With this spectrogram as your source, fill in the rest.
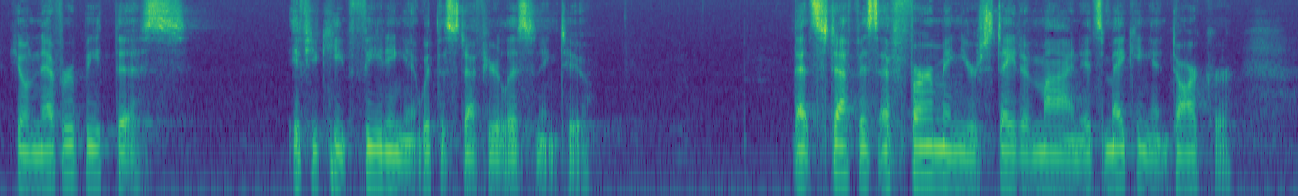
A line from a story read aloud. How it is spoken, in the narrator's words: gently, very gently, not angry, but gently, I felt like the Holy Spirit spoke this to my heart and said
